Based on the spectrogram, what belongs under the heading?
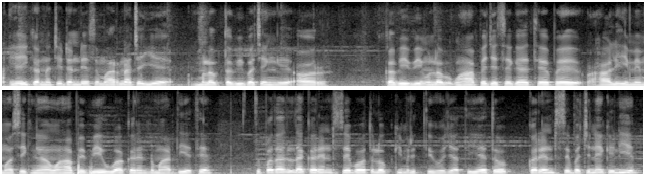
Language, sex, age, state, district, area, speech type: Hindi, male, 18-30, Uttar Pradesh, Mirzapur, rural, spontaneous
